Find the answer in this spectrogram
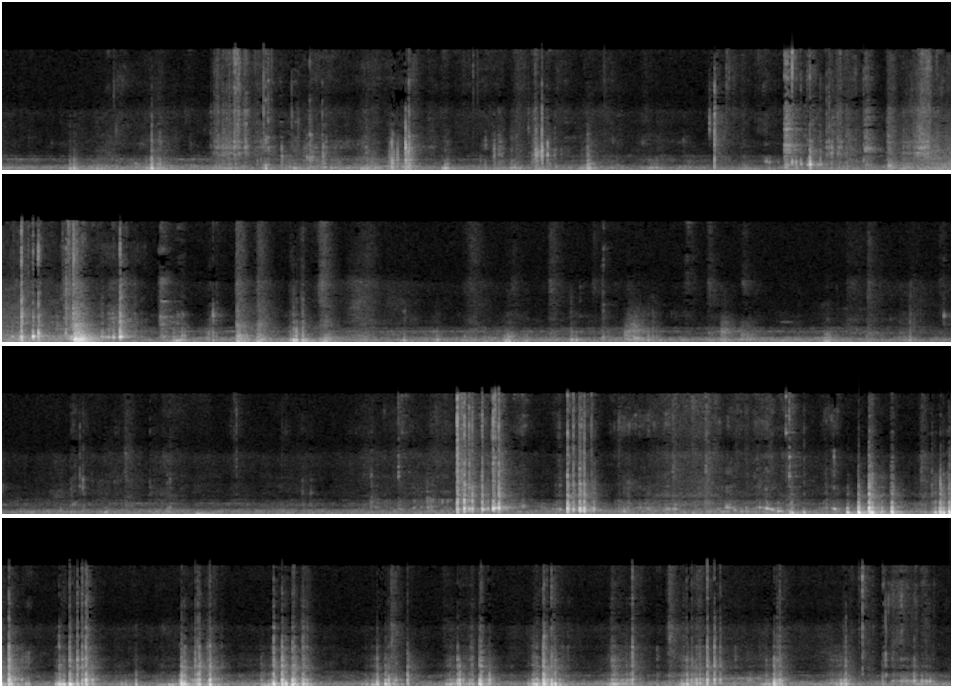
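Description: Biting and chewing hard, brittle pieces of a broken clay pot, crunching. Scattered sharp crunches in the first few seconds, a quieter stretch in the middle, then steady chewing crunches about two a second through the second half.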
